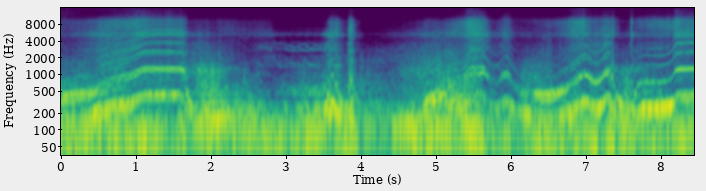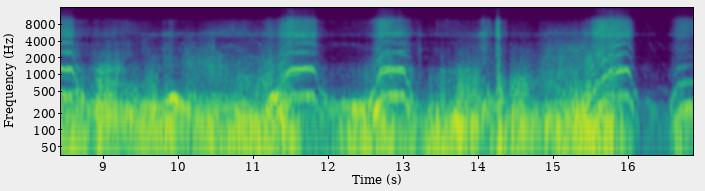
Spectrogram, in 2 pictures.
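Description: A 5-inch FPV racing quadcopter's brushless motors and three-blade props whining as it flies, the pitch sweeping up and down again and again as the throttle is punched and cut, with a few brief drops where the throttle comes off. It is heard from the camera mounted on the quad.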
